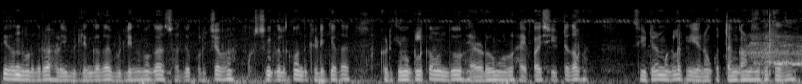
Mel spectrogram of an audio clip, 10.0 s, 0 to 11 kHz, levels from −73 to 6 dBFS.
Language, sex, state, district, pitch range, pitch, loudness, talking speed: Kannada, male, Karnataka, Bijapur, 110-130 Hz, 120 Hz, -24 LUFS, 165 wpm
